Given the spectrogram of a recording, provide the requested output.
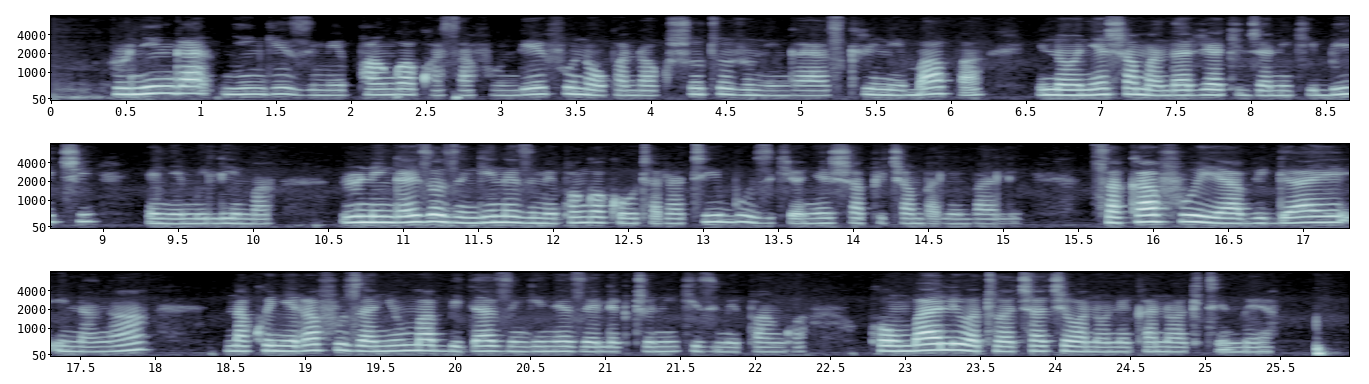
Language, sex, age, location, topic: Swahili, female, 18-24, Mombasa, government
